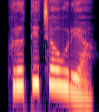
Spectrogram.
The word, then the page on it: ಕೃತಿಚೌರ್ಯ: křti caurya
